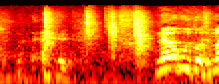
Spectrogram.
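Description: A few short, light clattering sounds from a small object being handled. About one and a half seconds in, a voice starts speaking loudly.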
